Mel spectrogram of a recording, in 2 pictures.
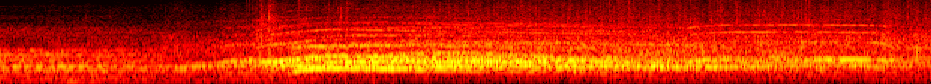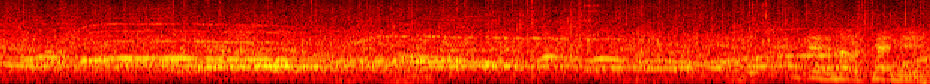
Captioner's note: cheers, applause and clinking of glasses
